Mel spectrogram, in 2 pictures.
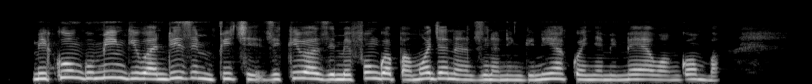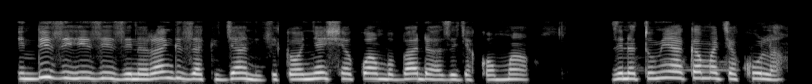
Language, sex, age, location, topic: Swahili, female, 18-24, Wajir, agriculture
